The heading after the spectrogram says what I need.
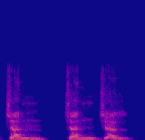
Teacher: अगर हमें चंचल कहा तो जरूर वो जो चौवर्ग का है पंचम वर्ण, लेकिन कान में पड़ा नौ के रूप में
